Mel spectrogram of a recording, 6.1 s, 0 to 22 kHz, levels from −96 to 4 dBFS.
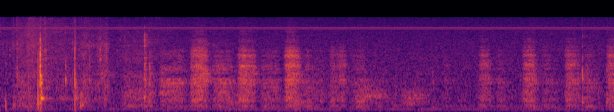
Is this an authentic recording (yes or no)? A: yes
